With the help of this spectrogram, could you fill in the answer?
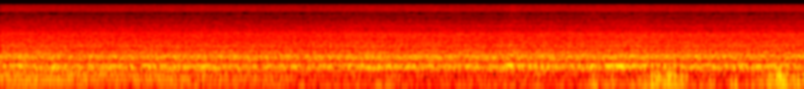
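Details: Honey bee swarm giving a steady, dense hum, a low drone with an even overtone band above it, holding level for the whole stretch with no breaks and no other animals heard.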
